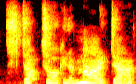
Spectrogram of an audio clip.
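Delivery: put-on high, drawn-out furious kid yell; mock scream. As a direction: imitate a girl screaming, slow and loud. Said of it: "she screams".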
